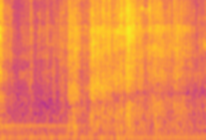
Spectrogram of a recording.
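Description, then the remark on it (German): A plastic bag of Lego crinkles and rustles steadily for a couple of seconds, a soft continuous crackling with no voices over it. “Also, hole ich mal ein anschauliches Beispiel hier. Eine Tüte Lego.”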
